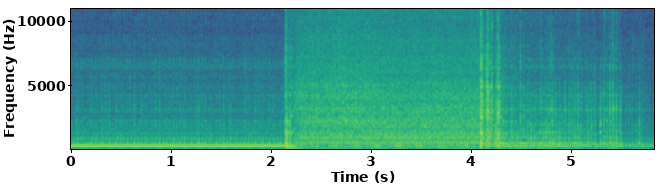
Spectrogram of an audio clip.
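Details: Aqua-Flo XP2E replacement pump motor on Dynasty hot tub, side panel on: hum, then harsh buzzing rattle once up to speed; rear bearing loose and spinning in its housing.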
